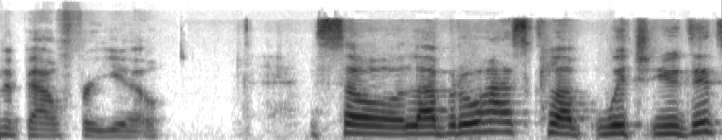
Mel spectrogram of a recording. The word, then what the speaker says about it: bruja: So La Brujas Club, which you did say correctly behind the scenes, but it's just bruja like an H.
